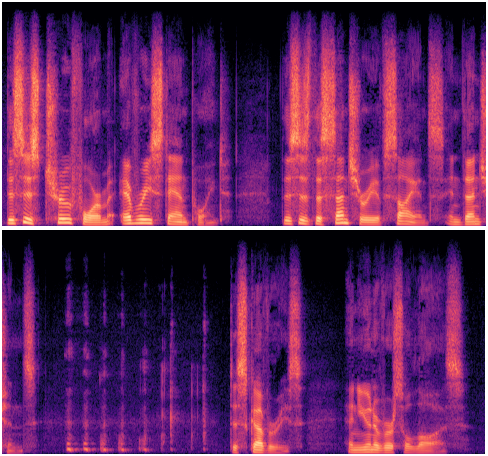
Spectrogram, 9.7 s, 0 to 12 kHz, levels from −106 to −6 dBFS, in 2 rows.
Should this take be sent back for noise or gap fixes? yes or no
yes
